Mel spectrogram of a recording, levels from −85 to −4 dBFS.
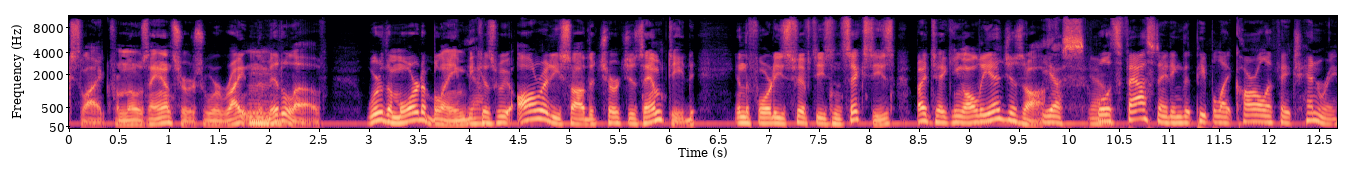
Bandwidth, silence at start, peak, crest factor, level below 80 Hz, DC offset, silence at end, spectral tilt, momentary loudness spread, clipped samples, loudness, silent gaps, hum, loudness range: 11 kHz; 0 s; -2 dBFS; 16 dB; -46 dBFS; under 0.1%; 0 s; -5.5 dB/octave; 7 LU; under 0.1%; -18 LUFS; none; none; 2 LU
